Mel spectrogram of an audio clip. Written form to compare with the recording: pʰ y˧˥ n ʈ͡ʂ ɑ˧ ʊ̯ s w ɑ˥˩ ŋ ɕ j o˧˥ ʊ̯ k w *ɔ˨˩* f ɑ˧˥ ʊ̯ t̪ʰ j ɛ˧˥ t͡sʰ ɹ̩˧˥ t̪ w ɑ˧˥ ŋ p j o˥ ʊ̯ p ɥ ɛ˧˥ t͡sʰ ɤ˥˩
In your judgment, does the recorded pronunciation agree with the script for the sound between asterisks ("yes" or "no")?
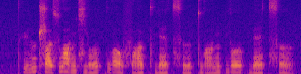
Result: no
